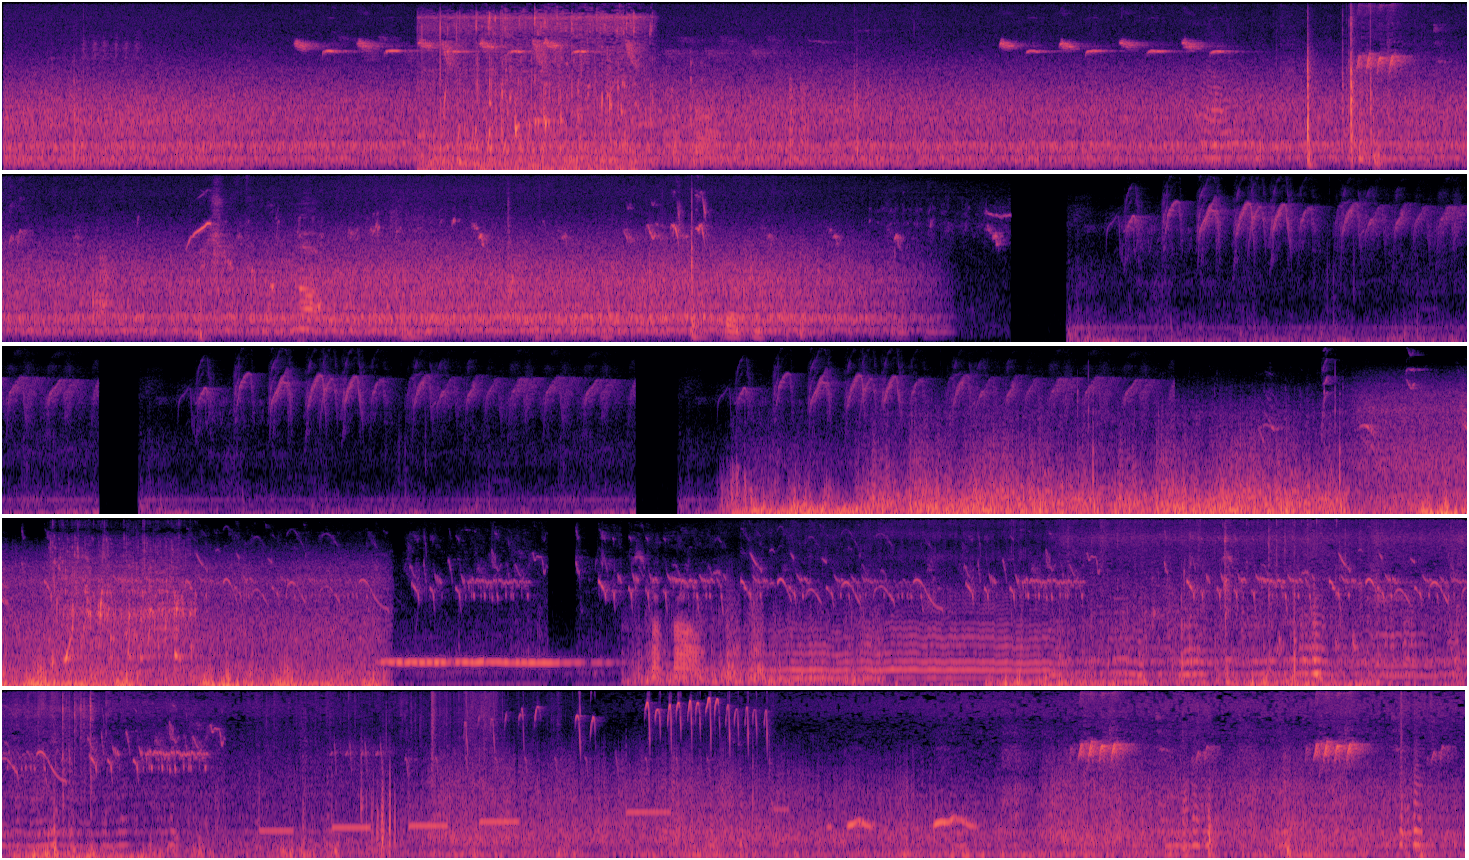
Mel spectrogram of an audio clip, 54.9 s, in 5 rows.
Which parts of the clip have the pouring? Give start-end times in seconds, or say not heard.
3.1-4.9, 33.3-34.5, 41.3-43.3.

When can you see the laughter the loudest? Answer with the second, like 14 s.
38 s.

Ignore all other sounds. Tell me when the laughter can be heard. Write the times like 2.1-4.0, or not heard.
5.0-5.5, 37.8-38.2.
